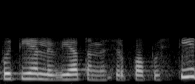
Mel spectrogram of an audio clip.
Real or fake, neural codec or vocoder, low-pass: real; none; 3.6 kHz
